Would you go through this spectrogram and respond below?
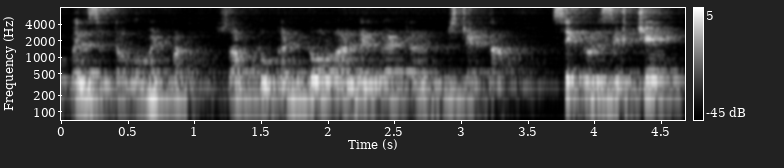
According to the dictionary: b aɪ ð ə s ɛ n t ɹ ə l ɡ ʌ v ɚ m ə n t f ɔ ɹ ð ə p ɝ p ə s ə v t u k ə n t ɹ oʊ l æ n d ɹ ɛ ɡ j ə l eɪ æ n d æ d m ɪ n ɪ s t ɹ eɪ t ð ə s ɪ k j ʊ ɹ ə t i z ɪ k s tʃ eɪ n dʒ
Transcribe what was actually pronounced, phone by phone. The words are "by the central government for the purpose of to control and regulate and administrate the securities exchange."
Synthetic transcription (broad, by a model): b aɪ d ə s ɛ n t ɹ ə l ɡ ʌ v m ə n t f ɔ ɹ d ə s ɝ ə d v t u k ə n t ɹ oʊ l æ n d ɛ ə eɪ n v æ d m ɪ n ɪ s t eɪ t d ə s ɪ k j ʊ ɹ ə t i s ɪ k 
